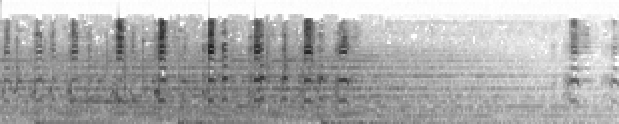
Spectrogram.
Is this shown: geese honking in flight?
yes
